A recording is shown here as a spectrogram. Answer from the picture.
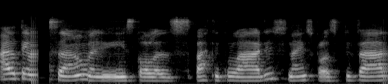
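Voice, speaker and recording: Here a woman talks at a fairly slow pace with a medium pitch. The sound is dry and close, with no echo. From Northeast Brazil, Pernambuco. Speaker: teacher. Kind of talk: interview.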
